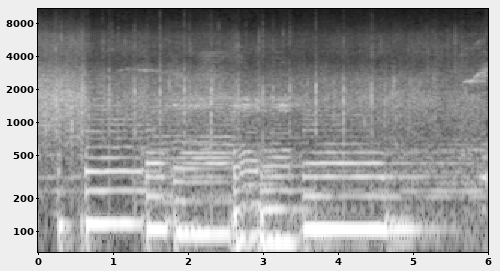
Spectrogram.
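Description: Fretless Fender Jazz Bass playing a run of sustained low notes, one of them sliding down in pitch about halfway through. Crowd cheering fades out in the first second.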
